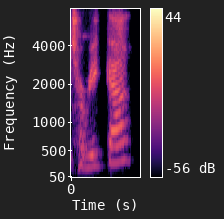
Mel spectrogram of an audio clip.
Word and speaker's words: Tarika: which office you're with is it tarika did i spell pronounce that correctly you did good morning um my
